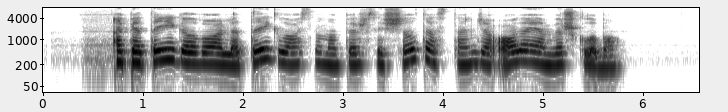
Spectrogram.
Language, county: Lithuanian, Klaipėda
